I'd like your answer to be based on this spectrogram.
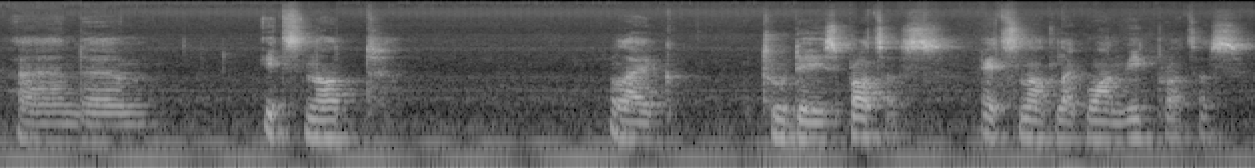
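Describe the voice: Slow speech with fairly even intonation. Room echo is audible. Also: man.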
